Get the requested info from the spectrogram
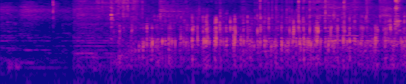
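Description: Pot of rice in bouillon water bubbling as it cooks, a steady crackly simmer that starts about a second in and grows slightly louder.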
